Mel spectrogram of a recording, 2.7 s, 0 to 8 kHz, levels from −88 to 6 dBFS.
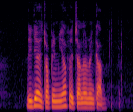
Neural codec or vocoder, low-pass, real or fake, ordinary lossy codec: none; none; real; none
